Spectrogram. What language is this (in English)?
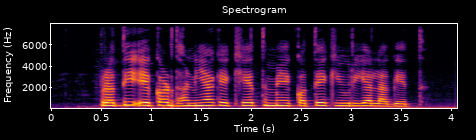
Maithili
